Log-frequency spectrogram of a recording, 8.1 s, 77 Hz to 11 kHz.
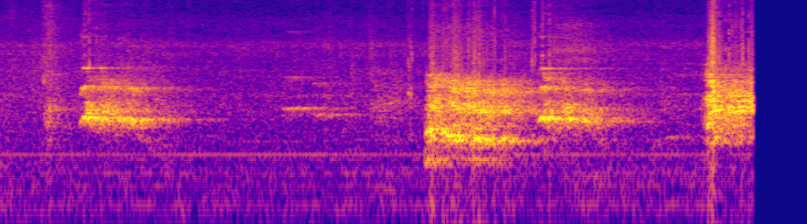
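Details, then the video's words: Dogs at the barking lot on 21 October 2017 give a bark near one second, then a loud sustained run of barks from about four to six seconds and a final sharp bark near seven seconds. "The Barking Lot"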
